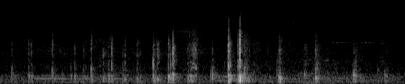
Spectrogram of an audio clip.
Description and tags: Running Down Stairs Two People
Two people running down stairs, outside.
Stairs, Footsteps, Running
